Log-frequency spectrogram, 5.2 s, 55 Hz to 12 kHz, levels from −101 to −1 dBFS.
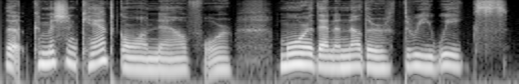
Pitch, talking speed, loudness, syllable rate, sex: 170 Hz, 140 wpm, -17 LUFS, 3.6 syllables/s, female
